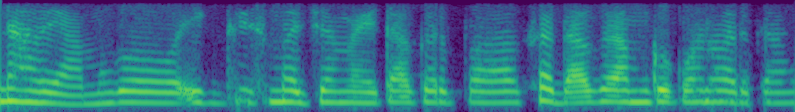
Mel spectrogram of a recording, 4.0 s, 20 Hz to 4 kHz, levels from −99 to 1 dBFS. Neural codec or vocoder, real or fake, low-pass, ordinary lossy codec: none; real; 3.6 kHz; none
